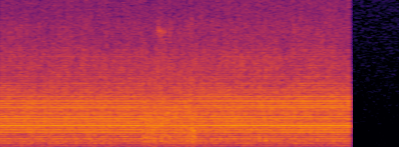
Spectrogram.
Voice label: Male Voice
